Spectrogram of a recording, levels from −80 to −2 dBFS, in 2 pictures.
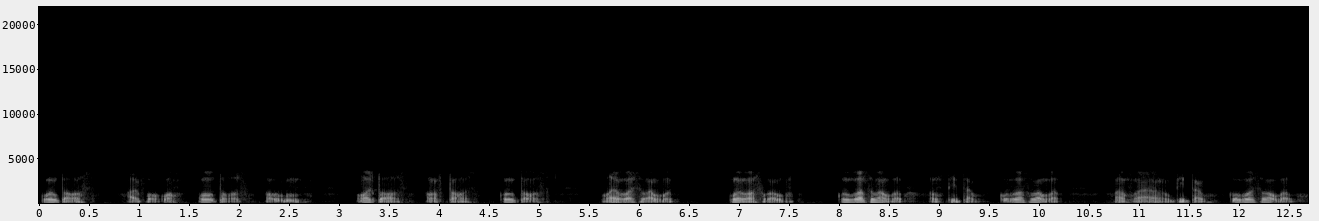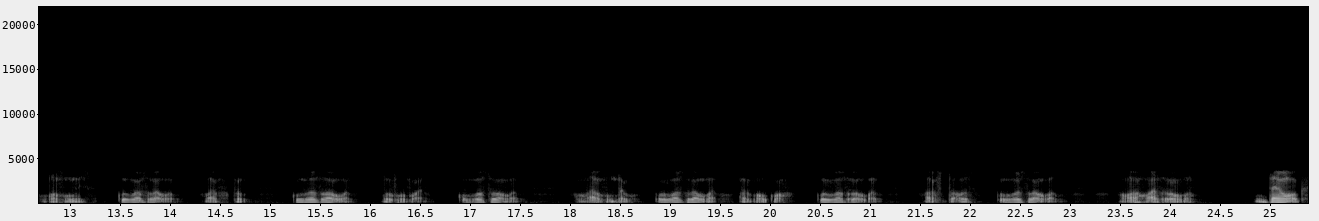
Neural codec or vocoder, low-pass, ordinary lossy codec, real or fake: autoencoder, 44.1 kHz, a latent of 192 numbers a frame, MeloTTS; 3.6 kHz; MP3, 32 kbps; fake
